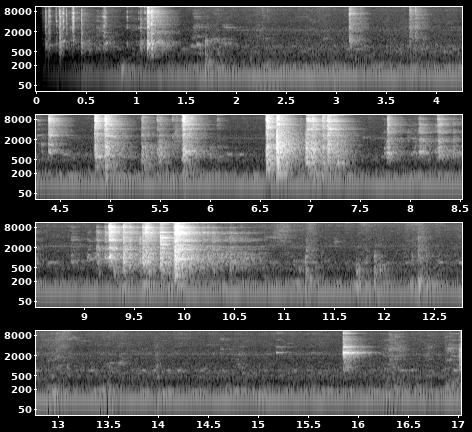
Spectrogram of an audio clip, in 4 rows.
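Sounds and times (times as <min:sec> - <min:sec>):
dishes and cutlery clattering: 0:00.1 - 0:01.8, 0:03.2 - 0:10.9, 0:14.6 - 0:17.0
steady low hum: 0:00.1 - 0:17.0.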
